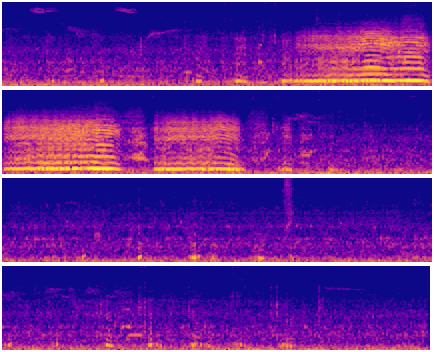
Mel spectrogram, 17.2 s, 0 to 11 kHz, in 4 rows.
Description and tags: Penguin Calls & Noises
Humboldt penguins making noises
Dublin Zoo 2018
humboldt, calls, zoo, noise, field-recording, bird, cries, penguin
